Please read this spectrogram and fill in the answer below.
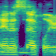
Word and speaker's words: anencephaly: And our first child died of a condition called anencephaly, or some pronounce it anencephaly.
